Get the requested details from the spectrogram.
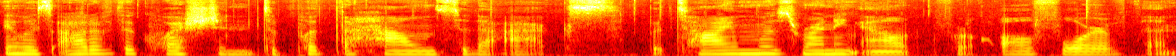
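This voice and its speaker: Over noticeable background noise, a soft-spoken woman talks at medium pitch with monotone, flat intonation. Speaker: ASMR roleplay performer. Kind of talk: bedtime story reading.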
